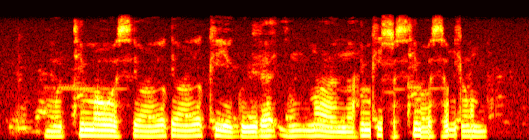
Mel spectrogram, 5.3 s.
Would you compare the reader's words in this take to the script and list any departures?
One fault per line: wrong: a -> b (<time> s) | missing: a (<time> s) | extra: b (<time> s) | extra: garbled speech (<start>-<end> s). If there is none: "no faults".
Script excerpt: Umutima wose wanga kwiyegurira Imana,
extra: wanga (1.8 s)
extra: garbled speech (3.6-4.9 s)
